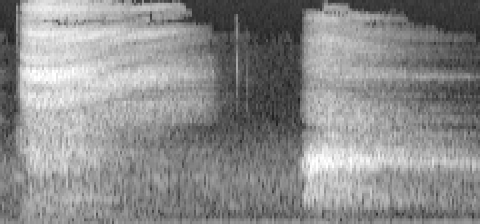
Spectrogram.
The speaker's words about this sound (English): Now I begin to control my breathing.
